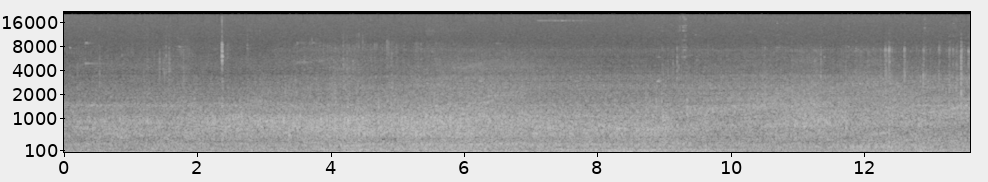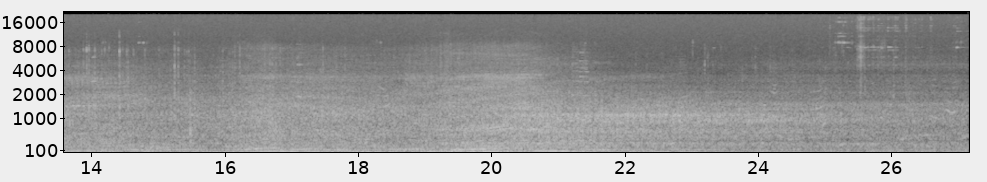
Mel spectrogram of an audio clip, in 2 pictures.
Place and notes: Berlin: Vermessungspunkt Maybachufer / Bürknerstraße - Klangvermessung Kreuzkölln ::: 12.04.2011 ::: 16:57
Berlin, Germany, 12 April 2011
